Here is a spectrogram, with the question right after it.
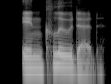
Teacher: Included has stress on clud.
